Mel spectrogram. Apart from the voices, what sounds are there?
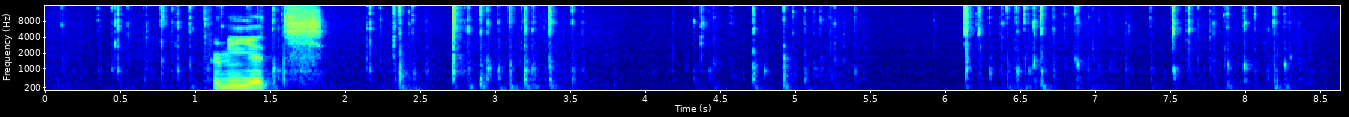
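typing on a computer keyboard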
